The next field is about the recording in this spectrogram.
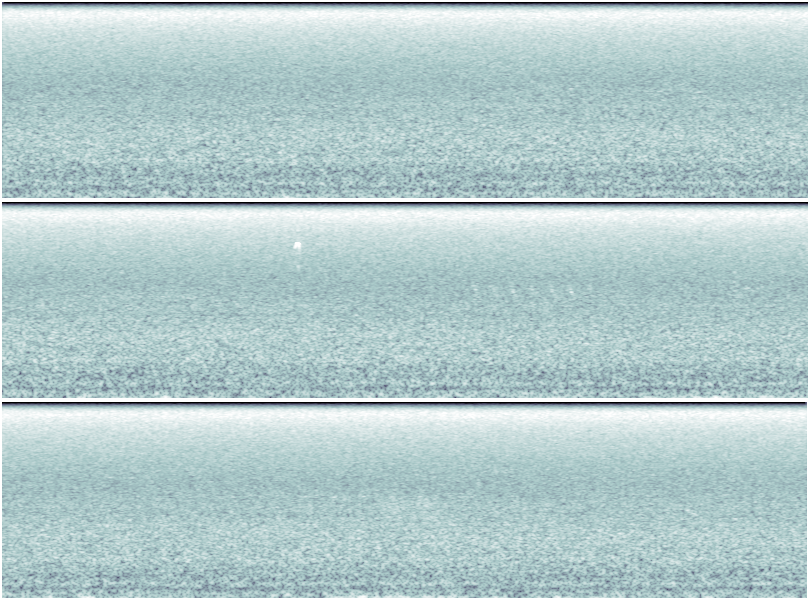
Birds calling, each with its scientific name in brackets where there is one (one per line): White-crowned Sparrow (Zonotrichia leucophrys)
Rock Wren (Salpinctes obsoletus)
